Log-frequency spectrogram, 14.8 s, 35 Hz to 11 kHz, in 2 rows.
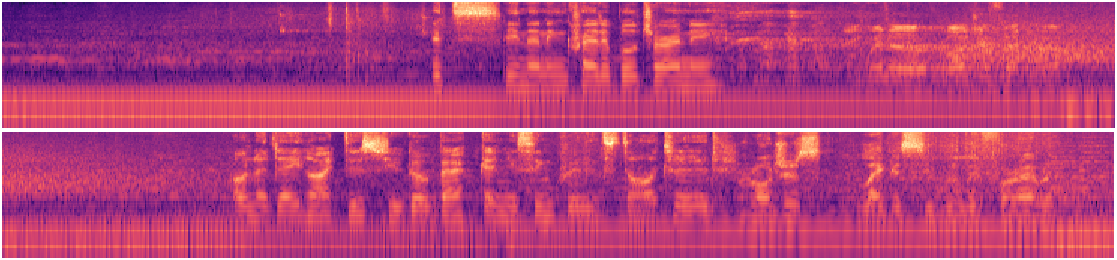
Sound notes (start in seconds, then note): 0.1 soft music; 7.7 crowd cheers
